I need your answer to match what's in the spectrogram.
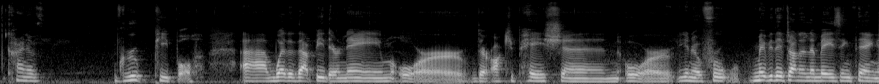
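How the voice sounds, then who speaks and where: A woman's voice: low voice, creaky, a little mellow. A woman talking casually in an interview as a photographer, explaining in loose, informal phrases.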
